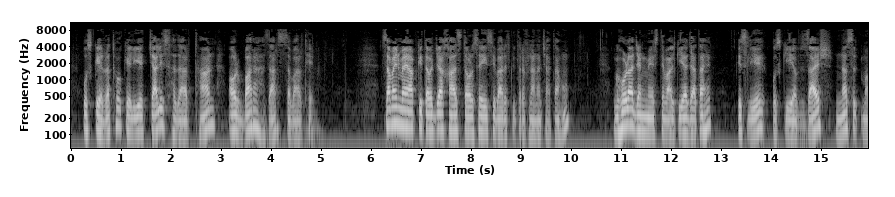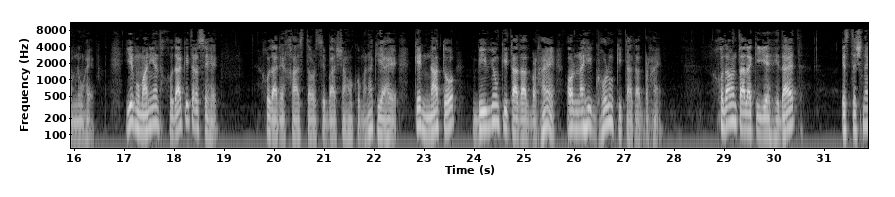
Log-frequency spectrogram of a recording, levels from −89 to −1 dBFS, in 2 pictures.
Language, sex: Urdu, male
